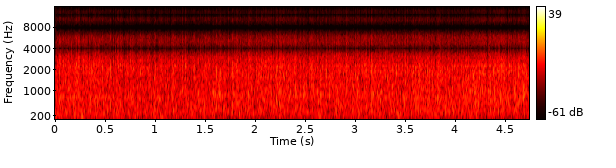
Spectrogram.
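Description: Heavy downpour on a moving RV, heard from inside the cab: a steady, dense hiss of rain hitting the roof and windshield, mixed with road noise.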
